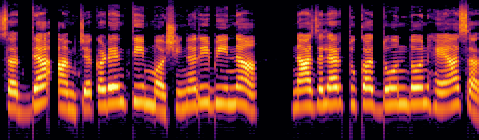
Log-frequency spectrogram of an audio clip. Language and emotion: Goan Konkani, neutral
